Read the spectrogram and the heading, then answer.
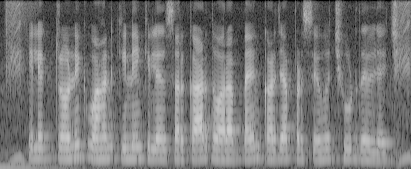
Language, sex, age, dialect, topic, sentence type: Magahi, male, 18-24, Western, banking, statement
